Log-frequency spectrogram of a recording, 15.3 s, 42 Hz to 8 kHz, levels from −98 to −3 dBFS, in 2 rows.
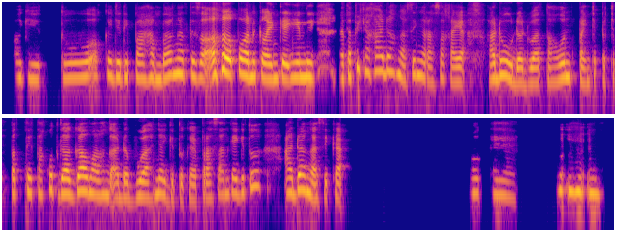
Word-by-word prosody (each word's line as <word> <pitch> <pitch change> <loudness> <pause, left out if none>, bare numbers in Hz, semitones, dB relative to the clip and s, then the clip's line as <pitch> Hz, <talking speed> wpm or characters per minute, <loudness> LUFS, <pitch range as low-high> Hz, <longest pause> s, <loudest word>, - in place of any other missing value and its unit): Oh, 235 - -7
gitu. 215 +1 -9 0.4
Oke, 265 - -10
jadi 235 0 0
paham 225 0 -3
banget 270 +3 +3
nih, 250 - +1
soal 240 +2 +5 0.3
pohon 260 -4 +7
kelengkeng 225 -1 +4
ini. 235 0 +4 0.4
Nah, 220 - -3
tapi 305 - +1
Kakak 310 +1 -4
ada 315 - +1
nggak 225 -6 -3
sih, 265 - -3
ngerasa 200 -2 -6
kayak, 190 0 -1 0.3
"Aduh, 230 +1 +3
udah 185 -2 +1
2 185 0 0
tahun, 195 +5 0
pengen 185 -1 -5
cepat-cepat 235 -1 -9
nih, 240 - 0
takut 245 +5 -4
gagal 230 +3 +5
malah 220 -2 -2
nggak 185 -1 -3
ada 195 - 0
buahnya," 205 +4 -2
gitu, - - -9
kayak 175 -2 -7
perasaan 195 +4 -7
kayak 230 -1 -3
gitu, 315 - -4 0.4
ada 240 +3 +4
nggak 185 -4 -1
sih, 190 - -8
Kak? - - -4 1.5
Oke. 220 -4 -11 0.5
Mhm 260 -2 0
mhm. 230 -2 -3
225 Hz, 170 wpm, -23 LUFS, 205-245 Hz, 1.5 s, pohon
